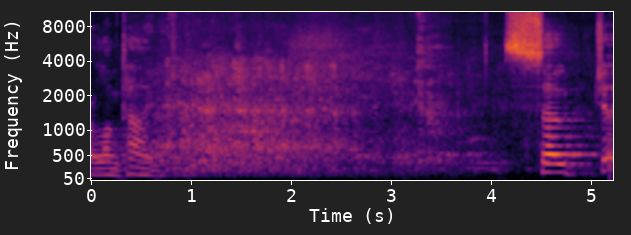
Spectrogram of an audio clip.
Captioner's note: audience laughing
